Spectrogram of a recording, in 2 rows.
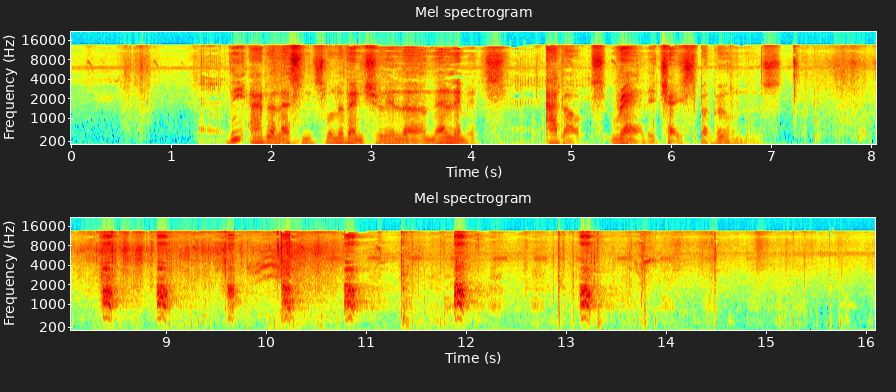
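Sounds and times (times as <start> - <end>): baboons barking: 8.3 - 14.0.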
